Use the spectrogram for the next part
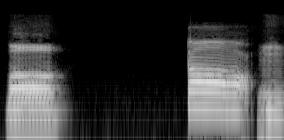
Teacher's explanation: ত বলার সময় যেন দুই ঠোঁট গোল না হয়ে যায়, তুয়া না হয়ে যায়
